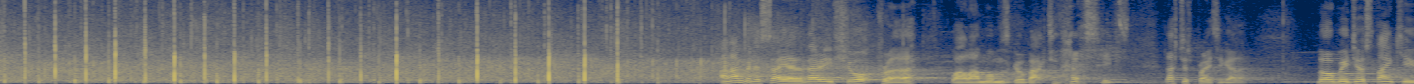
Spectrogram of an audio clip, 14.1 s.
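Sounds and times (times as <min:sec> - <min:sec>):
audience applause: 0:00.0 - 0:09.1
speech: 0:07.3 - 0:12.6, 0:13.2 - 0:14.1.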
